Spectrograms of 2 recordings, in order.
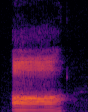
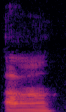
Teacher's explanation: that's a regular vowel like ah, and if it's medium, it'll be a nasal vowel like ah. If it's low, then it's it's just a nasal consonant.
